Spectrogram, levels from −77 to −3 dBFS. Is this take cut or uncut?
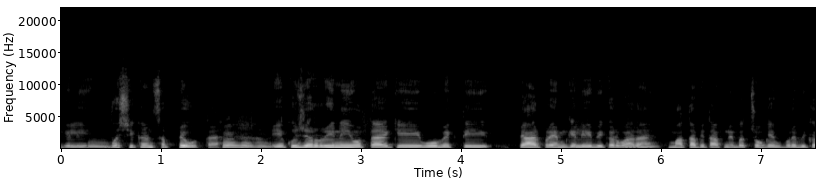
uncut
